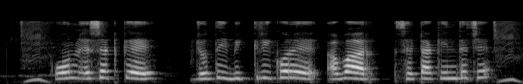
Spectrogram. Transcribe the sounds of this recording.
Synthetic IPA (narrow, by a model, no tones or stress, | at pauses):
koneseʈke | d͡ʑod̪ibikːɾikoɾeabaɾ | ʃeʈakint̪et͡ɕʰe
